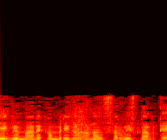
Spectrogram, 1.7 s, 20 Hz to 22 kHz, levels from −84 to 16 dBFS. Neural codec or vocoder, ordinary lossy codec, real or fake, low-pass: none; Opus, 64 kbps; real; 7.2 kHz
